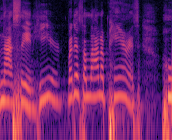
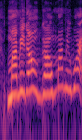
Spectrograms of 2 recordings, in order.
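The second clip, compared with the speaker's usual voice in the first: put-on high, pleading little child voice; 7 semitones higher than usual. Child begging mother at the door, high and pleading. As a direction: beg mommy not to leave, in a high child's voice.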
